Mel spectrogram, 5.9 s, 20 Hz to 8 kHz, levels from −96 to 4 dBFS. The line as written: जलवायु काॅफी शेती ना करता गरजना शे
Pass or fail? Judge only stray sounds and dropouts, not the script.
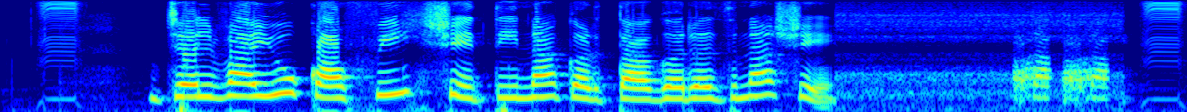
fail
